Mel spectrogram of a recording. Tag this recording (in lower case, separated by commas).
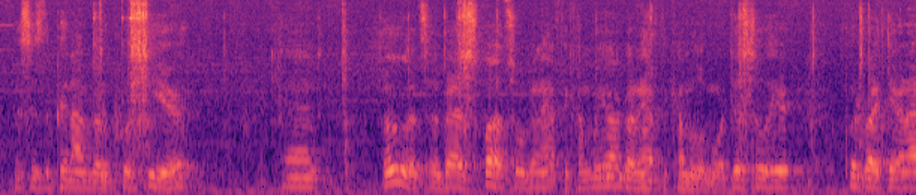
speech, wood, inside a small room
